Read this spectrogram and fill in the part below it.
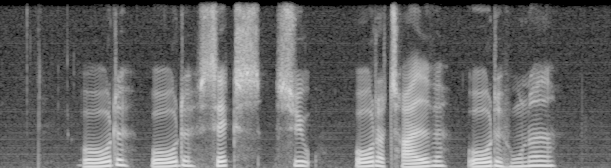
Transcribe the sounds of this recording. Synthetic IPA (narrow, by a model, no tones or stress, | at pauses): ɔːɾəɔːdəseɡ̥sːyʊ̰ | ɔːɾəɒ̽t͡sʰʁað̞ˠʋə | ʔɔ̽ːɾəɦunɐð̞ˠ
